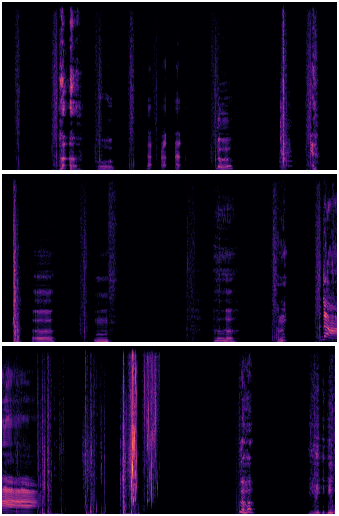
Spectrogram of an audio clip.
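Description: A man speaks with animation in a cartoonish voice.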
